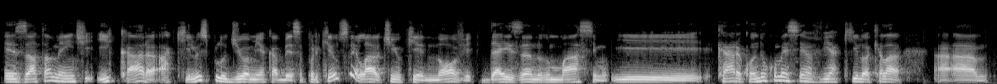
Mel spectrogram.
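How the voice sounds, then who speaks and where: A man's voice: mid-range voice, normal speed, hardly any pauses, mellow. A man in his forties with a Brazilian Portuguese accent, chatting and telling anecdotes casually on a podcast. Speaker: podcast participant. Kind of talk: casual conversational storytelling. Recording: slightly dull, lo-fi microphone sound.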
